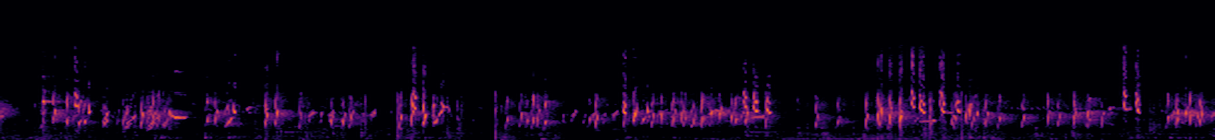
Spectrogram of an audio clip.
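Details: European goldfinch song meant to excite goldfinches into nonstop singing: rapid bursts of bright twittering, liquid chirps and buzzy trills in phrases of one to two seconds, broken by short pauses, with no other sounds.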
